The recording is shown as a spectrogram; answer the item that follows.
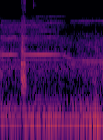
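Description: Faint whine of the E-flite UMX Timber's small electric motor and propeller in flight, a thin steady tone that drops in pitch a little past halfway through. A brief soft sound comes about half a second in.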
